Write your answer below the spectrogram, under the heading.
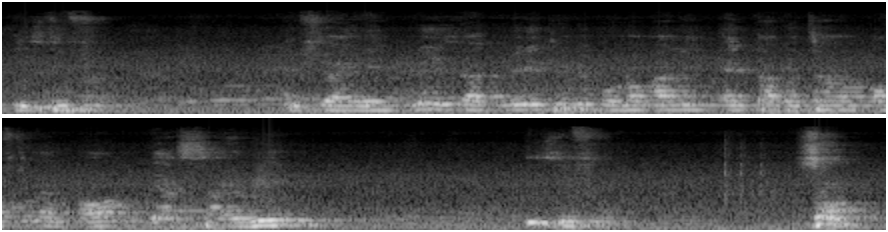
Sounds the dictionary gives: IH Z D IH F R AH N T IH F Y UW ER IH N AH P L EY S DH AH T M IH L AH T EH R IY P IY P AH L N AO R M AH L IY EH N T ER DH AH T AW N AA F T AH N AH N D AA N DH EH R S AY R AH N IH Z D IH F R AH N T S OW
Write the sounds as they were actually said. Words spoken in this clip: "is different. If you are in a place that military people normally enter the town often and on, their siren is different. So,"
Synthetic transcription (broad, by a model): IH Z D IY F R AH N T IH F Y UW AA IH N AH P L EY S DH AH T M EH N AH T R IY P IY P AH L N AO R M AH L IY EH N T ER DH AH T AW N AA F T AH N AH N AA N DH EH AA S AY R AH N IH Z D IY F R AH N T S OW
